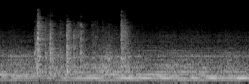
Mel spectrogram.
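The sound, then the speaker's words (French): Mechanical sound effect of a time machine: a few sharp metallic clicks and ratcheting ticks over a steady low electronic hum. “Grâce à cette machine, on ne vole pas dans l'espace. On remonte le temps. D'une pression, on recule.”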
